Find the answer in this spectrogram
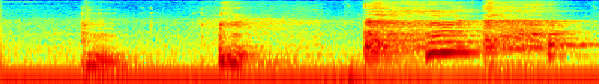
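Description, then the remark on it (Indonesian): A person coughs a few times: two short, separate coughs followed by a longer, rougher, more voiced one, with no talking. “batuk nggak nih iya yeah.”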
